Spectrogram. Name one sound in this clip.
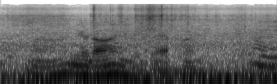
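Foil crinkles between fingers.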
